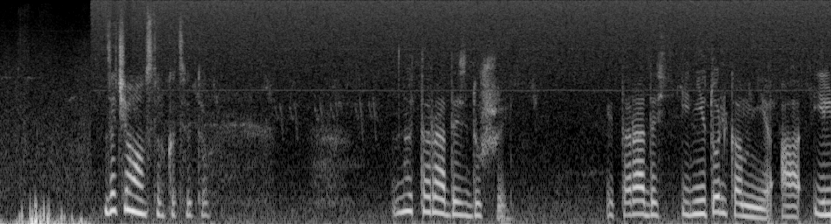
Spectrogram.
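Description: A middle-aged woman speaks calmly into a close microphone.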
